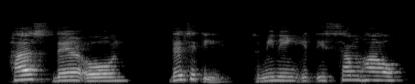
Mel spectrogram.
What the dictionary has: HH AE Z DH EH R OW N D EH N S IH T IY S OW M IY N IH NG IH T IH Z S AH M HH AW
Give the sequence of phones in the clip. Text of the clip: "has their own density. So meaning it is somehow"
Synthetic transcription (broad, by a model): HH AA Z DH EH R OW N D EH N S IH T IY S OW M IY N IH NG IH T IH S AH M HH AW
